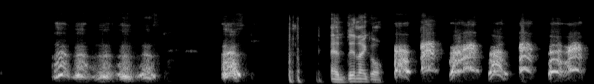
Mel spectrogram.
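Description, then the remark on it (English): A man says a few words, then barks like a dog himself: a string of sharp, loud yaps and woofs with strained vocal texture, repeated in quick bursts. “I can get a barking chain going for about 20 minutes.”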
